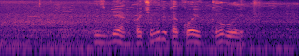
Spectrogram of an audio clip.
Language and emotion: Russian, neutral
